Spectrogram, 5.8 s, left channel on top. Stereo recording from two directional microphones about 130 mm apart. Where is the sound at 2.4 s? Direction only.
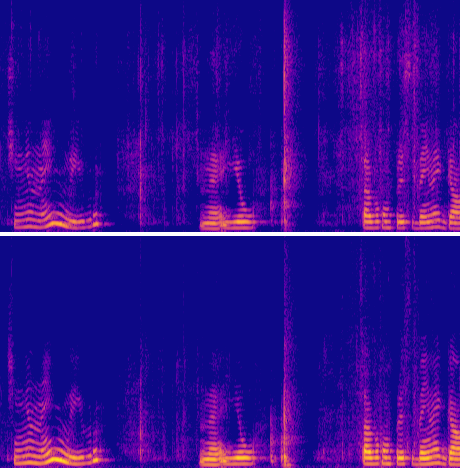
35° right (ahead or behind).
